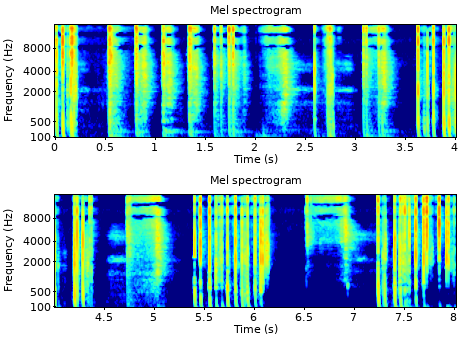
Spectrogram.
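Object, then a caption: Wood-grain laminated cabinet door. Long dark-painted nails tap and scratch the surface of a large, flat, solid wood-grain laminated cabinet door panel, with a gap between two doors. Quick, dry clicking taps come in bursts, mixed with bright scratchy rustles. Each sound dies away almost instantly, and there are brief silent pauses between the runs.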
